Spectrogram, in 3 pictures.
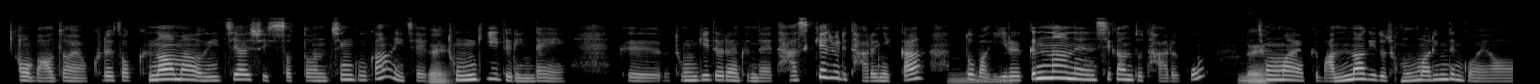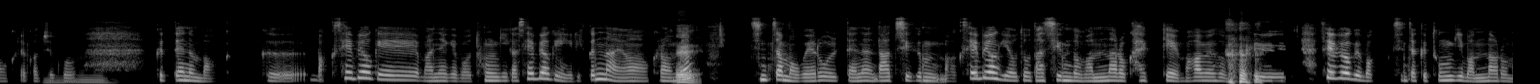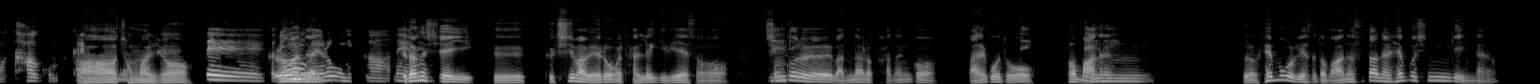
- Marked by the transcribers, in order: tapping; laugh; other background noise
- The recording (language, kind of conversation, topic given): Korean, podcast, 외로움을 느낄 때 보통 어떻게 회복하시나요?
